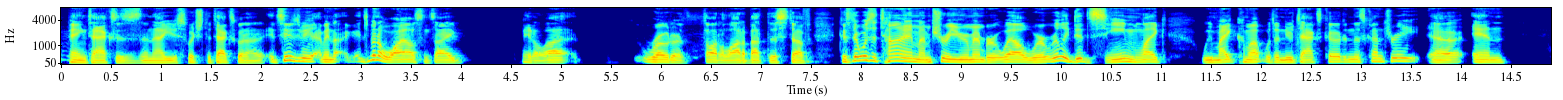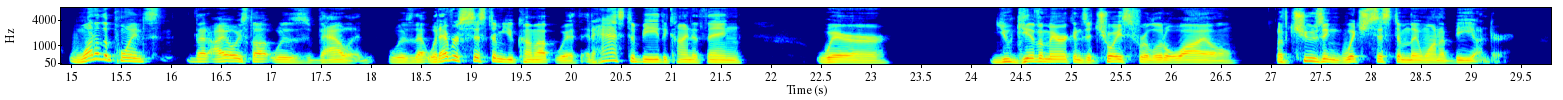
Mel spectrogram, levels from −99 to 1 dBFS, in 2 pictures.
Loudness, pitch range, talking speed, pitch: -30 LUFS, 115-140 Hz, 220 wpm, 125 Hz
